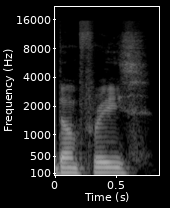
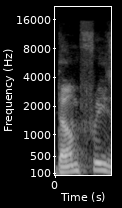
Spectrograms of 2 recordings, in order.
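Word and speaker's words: Dumfries: Is it dumbfreeze or dumb fries? I think it's Dumbfreeze, but that's I don't know actually. I don't think it's fries. I think fries is the American way of pronouncing it.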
